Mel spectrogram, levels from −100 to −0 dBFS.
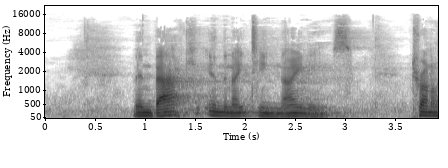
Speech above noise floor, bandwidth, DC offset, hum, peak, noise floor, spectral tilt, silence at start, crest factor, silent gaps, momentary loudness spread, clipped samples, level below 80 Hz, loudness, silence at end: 27 dB; 15 kHz; under 0.1%; none; -2 dBFS; -50 dBFS; -7 dB/octave; 0.4 s; 22 dB; none; 16 LU; under 0.1%; -46 dBFS; -24 LUFS; 0 s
